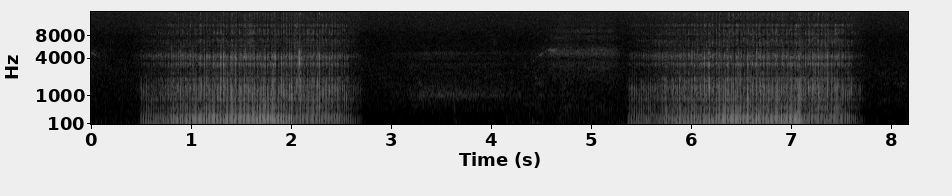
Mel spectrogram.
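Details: Adult man snoring in any sleep position (back, side, stomach), day and night: two long, loud, low rattling breaths about five seconds apart with quiet between, heavy snoring at roughly 12 breaths a minute.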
